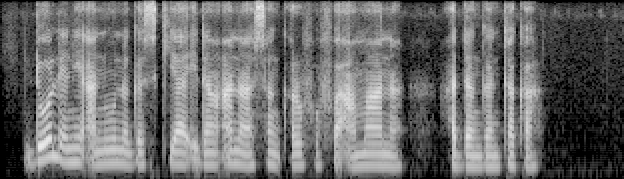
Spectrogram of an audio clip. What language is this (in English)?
Hausa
